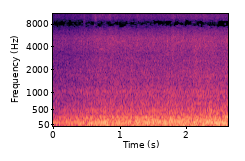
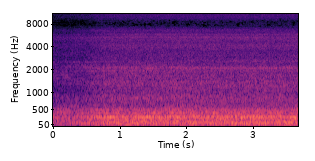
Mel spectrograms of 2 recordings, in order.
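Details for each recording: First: the inducer motor is an eighty-percent furnace the inducer motor wiill is way out of balance Second: 80% furnace after a new inducer motor was fitted, replacing one badly out of balance with part of its blower wheel missing: a steady, even motor hum with low rumble, no rattle or knocking.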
